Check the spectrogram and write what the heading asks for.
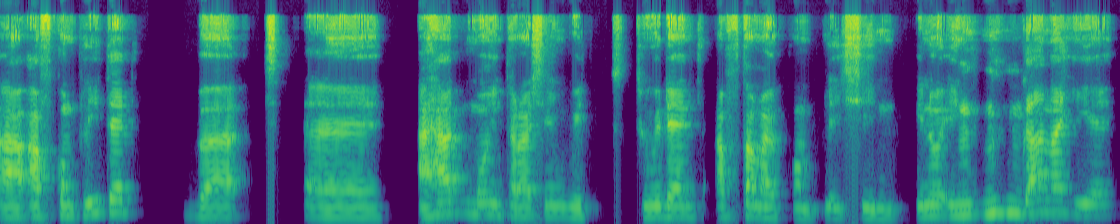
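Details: Adult man from Ghana who stammers, at the start of a talk, which he says is usually his most difficult part; stuttering.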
